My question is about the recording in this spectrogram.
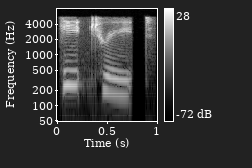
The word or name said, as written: heat-treat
